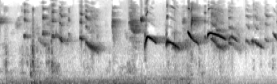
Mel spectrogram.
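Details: Song of a green-winged saltator for warming up a cold bird: soft chirping at first, then from about the third second several loud, clear whistles that rise and sweep downward.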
